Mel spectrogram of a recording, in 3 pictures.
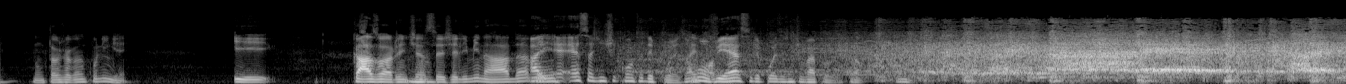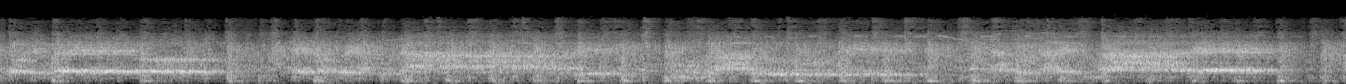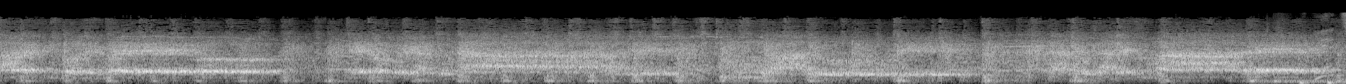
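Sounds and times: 
speech: 0.4 - 1.4, 2.3 - 2.8, 3.5 - 9.8
football supporters chanting: 8.6 - 40.2.

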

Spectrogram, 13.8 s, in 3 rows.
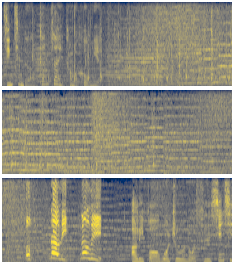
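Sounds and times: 
horse hooves of horse-drawn carriages clip-clopping: 0.0 - 9.7
speech: 0.1 - 2.4, 9.7 - 13.8.

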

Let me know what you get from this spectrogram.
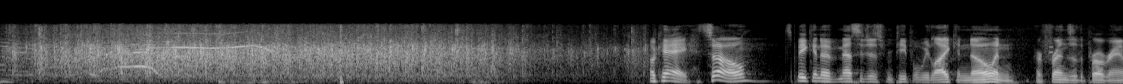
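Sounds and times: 
applause: 0.0 - 6.6
speech: 6.5 - 11.2.

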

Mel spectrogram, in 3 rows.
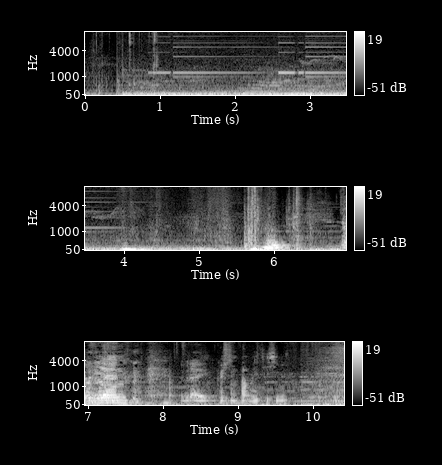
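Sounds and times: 
doorbell ringing at a swingers club: 0.5 - 4.2
speech: 7.0 - 9.8.

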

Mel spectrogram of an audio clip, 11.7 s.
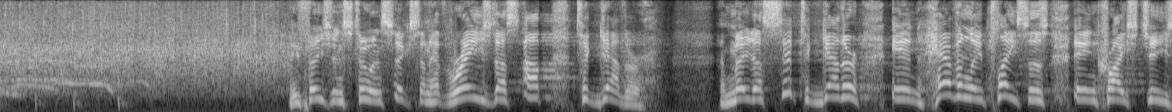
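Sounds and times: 
shouts of praise: 0.0 - 1.6
audience applause: 0.0 - 3.0
speech: 2.9 - 6.6, 7.2 - 11.7.

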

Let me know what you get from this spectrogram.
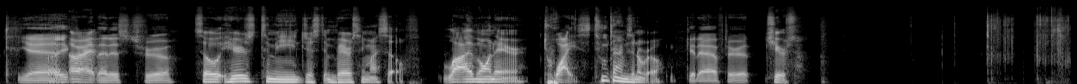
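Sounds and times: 
speech: 0.2 - 8.1
crunchy bite of raw onion: 9.1 - 10.7.

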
